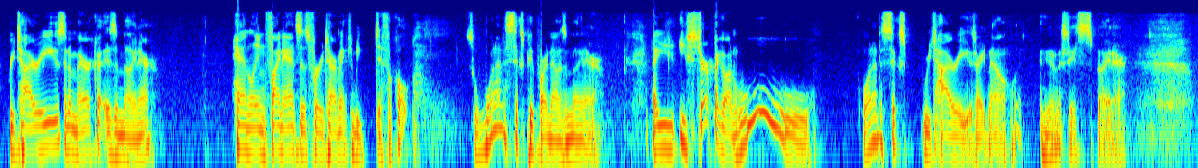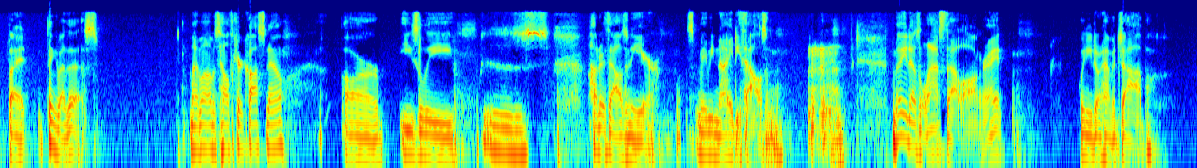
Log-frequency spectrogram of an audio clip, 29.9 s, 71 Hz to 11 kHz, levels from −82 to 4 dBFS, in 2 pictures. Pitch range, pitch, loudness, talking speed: 95-130 Hz, 115 Hz, -19 LUFS, 150 wpm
